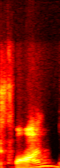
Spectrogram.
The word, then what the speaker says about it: Kwan: Melissa Kwan, last name is spelled K-W-A-N.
